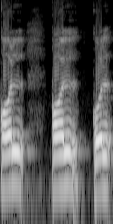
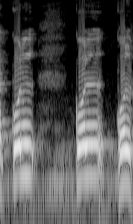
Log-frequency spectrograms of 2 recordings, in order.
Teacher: تو جو ڈنڈے والا کاف ہے ایک تو یہ بریک پڑھا جاتا ہے، اور دوسرے نمبر پر اس حرف کا جو مخرج ہے وہ ہے زبان کی جڑ اور تالو کا سخت حصہ۔ تو ڈنڈے والے کاف کو زبان کی جڑ اور تالو کے سخت حصے سے ادا کیا جاتا ہے اور دوسرے نمبر پر اس کو موٹا نہیں کیا جاتا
